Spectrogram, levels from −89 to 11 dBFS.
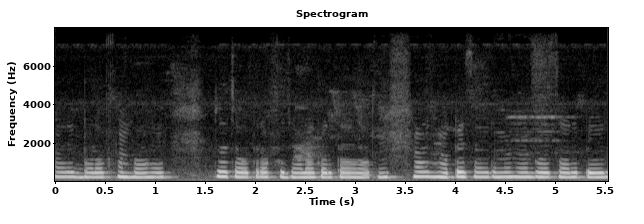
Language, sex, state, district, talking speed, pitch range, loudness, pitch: Hindi, female, Punjab, Pathankot, 95 wpm, 225-235 Hz, -15 LUFS, 230 Hz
